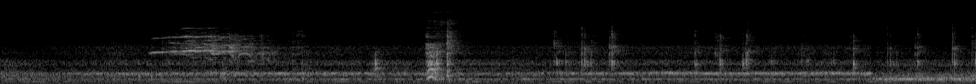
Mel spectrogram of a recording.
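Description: Horse hooves clop steadily on stone.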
